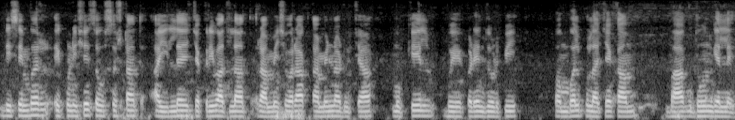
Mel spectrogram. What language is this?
Konkani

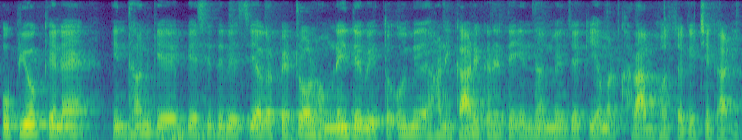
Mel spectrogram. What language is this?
Maithili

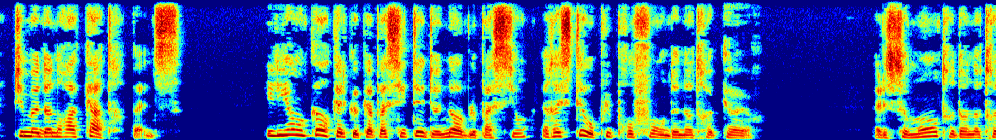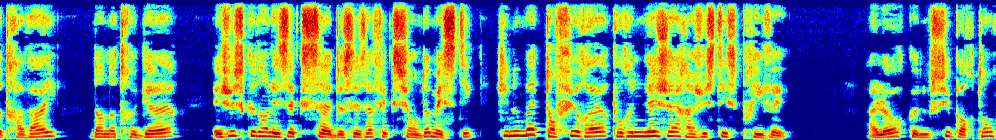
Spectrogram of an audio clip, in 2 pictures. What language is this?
French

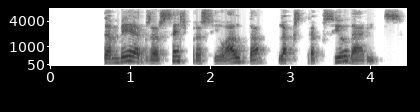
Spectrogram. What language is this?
Catalan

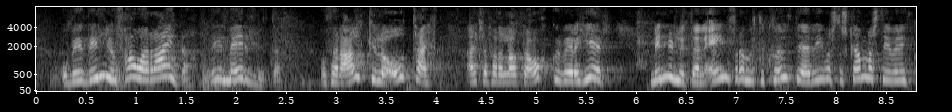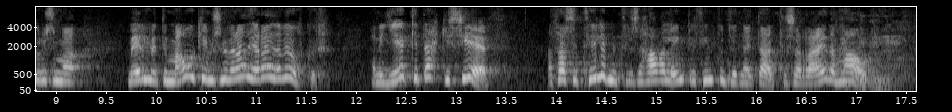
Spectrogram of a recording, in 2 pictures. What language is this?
Icelandic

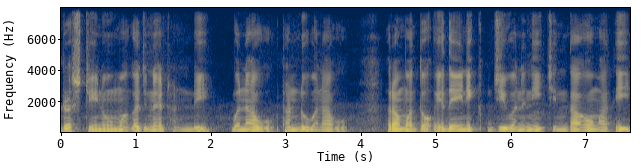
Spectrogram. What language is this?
Gujarati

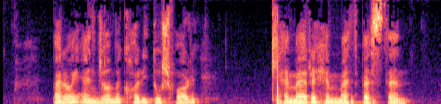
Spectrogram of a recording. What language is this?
Persian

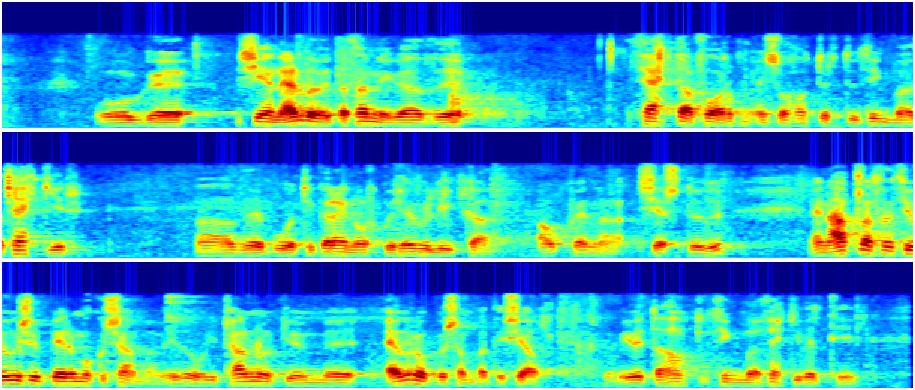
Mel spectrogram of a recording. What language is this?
Icelandic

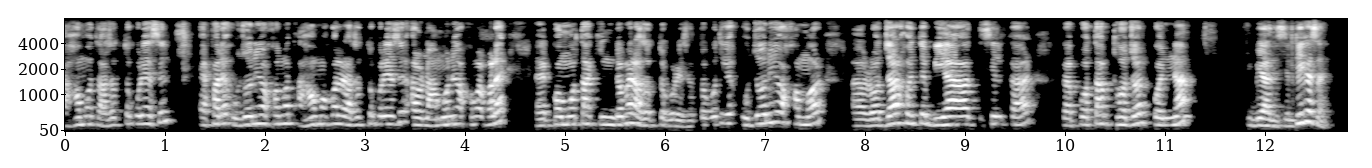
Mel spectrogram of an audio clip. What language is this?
Assamese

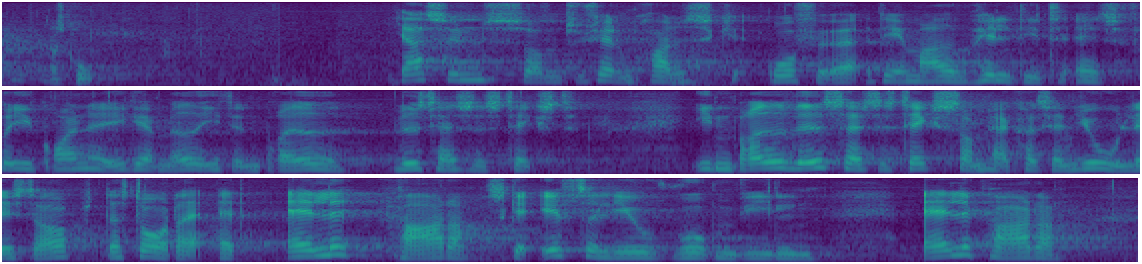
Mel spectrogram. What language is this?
Danish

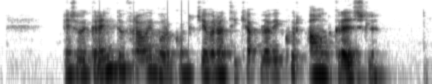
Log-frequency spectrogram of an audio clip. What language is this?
Icelandic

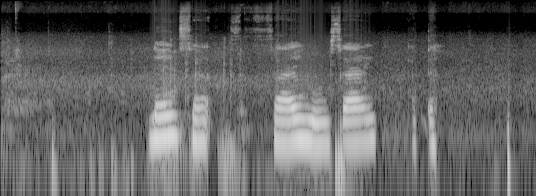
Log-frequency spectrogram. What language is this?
Kalenjin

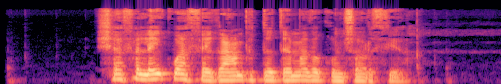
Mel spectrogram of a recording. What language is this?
Galician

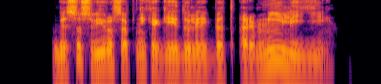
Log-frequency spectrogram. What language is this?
Lithuanian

